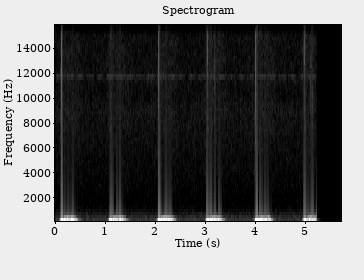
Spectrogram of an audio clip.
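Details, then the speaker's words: Simulated heart sounds of aortic stenosis at about 62 beats per minute: an ejection click from the rigid aortic cusps, then a harsh, rough, diamond-shaped crescendo-decrescendo ejection systolic murmur in each beat. "there is an ejection click that is due to the opening of the rigid cusps of the aortic valve and then it's followed by a diamond-shaped crescendo decrescendo murmur"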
